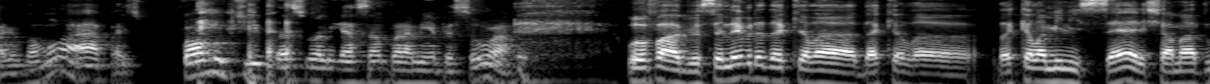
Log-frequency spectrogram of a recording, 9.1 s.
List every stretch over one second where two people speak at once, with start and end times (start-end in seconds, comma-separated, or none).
none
